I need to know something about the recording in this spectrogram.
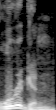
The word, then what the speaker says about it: Oregon: And last but not least, our friends out there in Oregon, as they say it, Oregon, G-U-N.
